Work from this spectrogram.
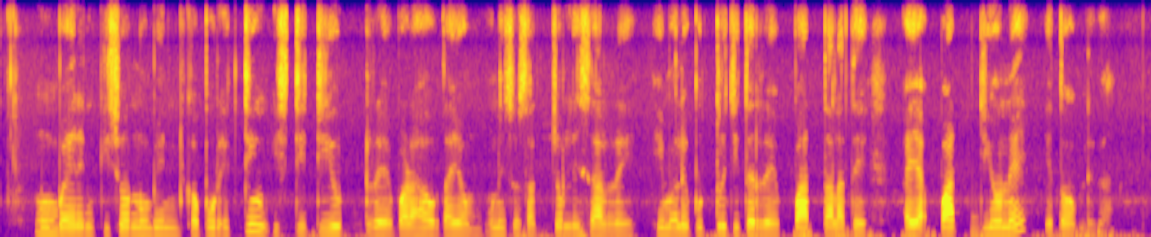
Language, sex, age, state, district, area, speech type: Santali, female, 18-30, West Bengal, Purulia, rural, read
